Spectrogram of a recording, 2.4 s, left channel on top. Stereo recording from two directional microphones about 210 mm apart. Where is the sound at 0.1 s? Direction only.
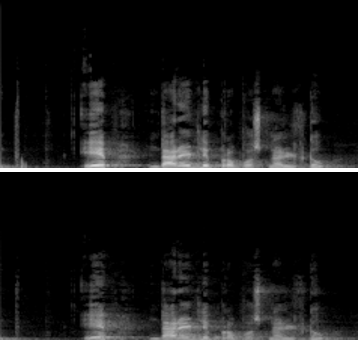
40° left (ahead or behind).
